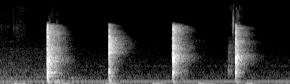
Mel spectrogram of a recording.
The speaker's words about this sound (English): That's not a sarcastic clap.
